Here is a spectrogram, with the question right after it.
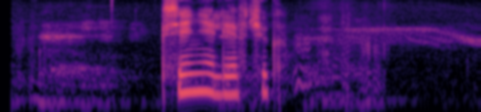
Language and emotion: Russian, neutral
